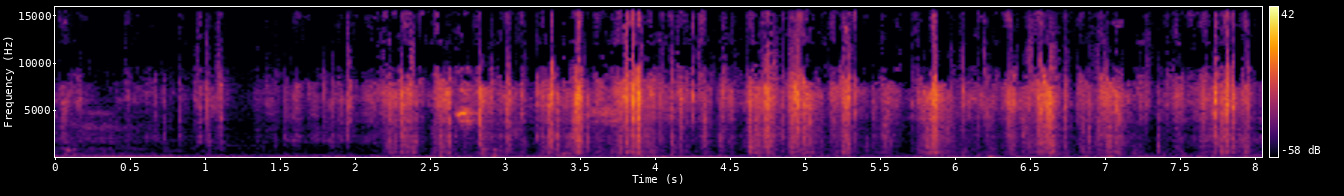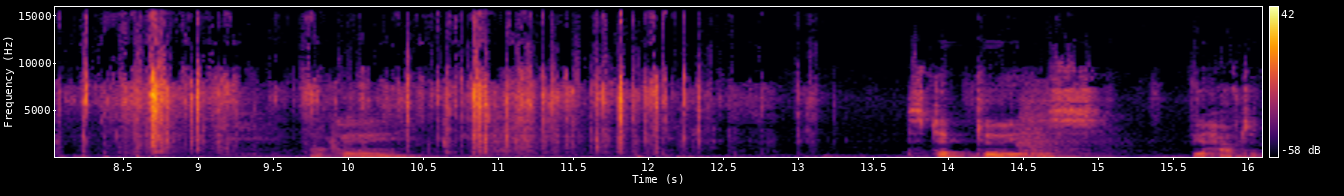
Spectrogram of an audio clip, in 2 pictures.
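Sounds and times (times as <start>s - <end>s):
plastic puzzle cube clicking: 0.8s - 13.1s.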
